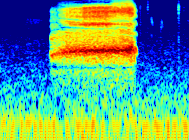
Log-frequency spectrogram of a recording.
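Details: A little owl near its burrow gives one sharp, harsh mewing call, held nearly a second and rising slightly at the end, against quiet surroundings.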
